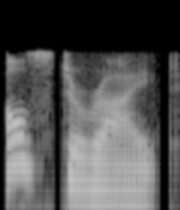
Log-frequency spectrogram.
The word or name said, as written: Ulsterite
